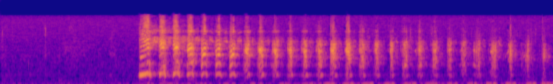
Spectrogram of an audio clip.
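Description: A man laughing in a long, high-pitched run of quick pulses, about seven a second, starting about two seconds in.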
